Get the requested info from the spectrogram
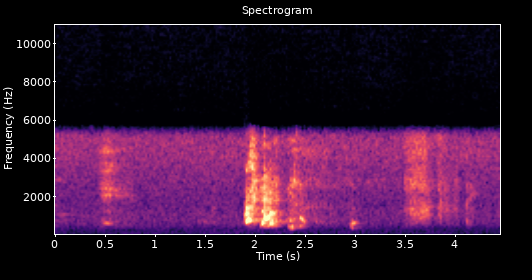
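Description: Stifled, breathy laughter in a few short bursts, the loudest about two seconds in, with a softer breathy burst near the end.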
